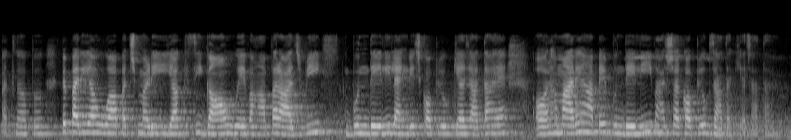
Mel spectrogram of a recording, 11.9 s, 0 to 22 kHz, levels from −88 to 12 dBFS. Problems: none marked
